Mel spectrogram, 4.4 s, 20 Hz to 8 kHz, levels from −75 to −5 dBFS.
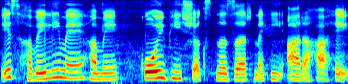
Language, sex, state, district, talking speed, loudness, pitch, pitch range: Hindi, female, Madhya Pradesh, Dhar, 165 wpm, -20 LUFS, 230 Hz, 205-245 Hz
